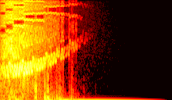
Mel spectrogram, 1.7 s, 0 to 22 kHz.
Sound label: randomize, 8 bits; Game Sound Solutions - 8 bits Elements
